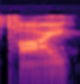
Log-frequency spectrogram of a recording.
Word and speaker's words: pi: in uh in America it's pi and it sounds like the word Pi okay that's how it's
